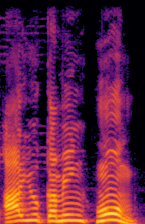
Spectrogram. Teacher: yes or no questions have a rising tone at the end। yes और no question के अंत में क्या होता है, राइजिंग टोन, यानी कि आवाज मेरी उठती है, ठीक है।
